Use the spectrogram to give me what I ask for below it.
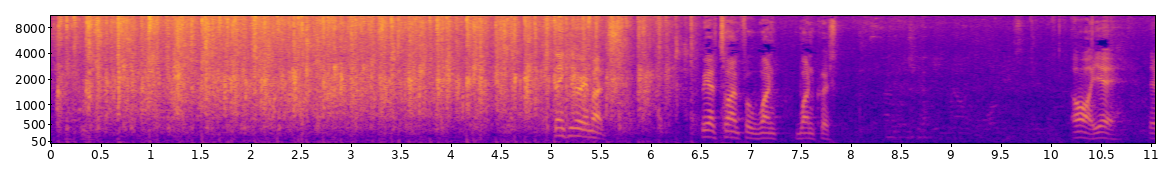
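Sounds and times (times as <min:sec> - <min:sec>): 
audience applause: 0:00.0 - 0:06.5
speech: 0:05.0 - 0:05.8, 0:06.5 - 0:07.9, 0:10.2 - 0:11.0.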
